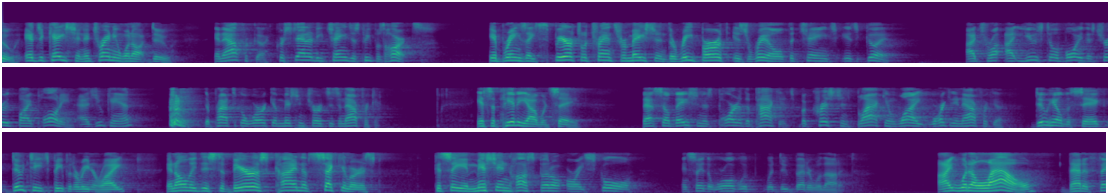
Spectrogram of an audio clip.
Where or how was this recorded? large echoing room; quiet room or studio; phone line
large echoing room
